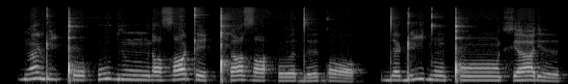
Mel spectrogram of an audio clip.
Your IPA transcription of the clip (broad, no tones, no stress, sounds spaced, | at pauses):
ɡ ɐ̃ ɖ i ǃ o h u ɡʲ ũː ɾʲ ɐ zˤ i ʈ e ǃʰ ɐ zˤ e h o ə̯ d̪ ɘ ɡ ɔ | d ɛ ɖ i d̪ õ ǃ ɔ̃ː xʲ a ɾʲ ɘ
